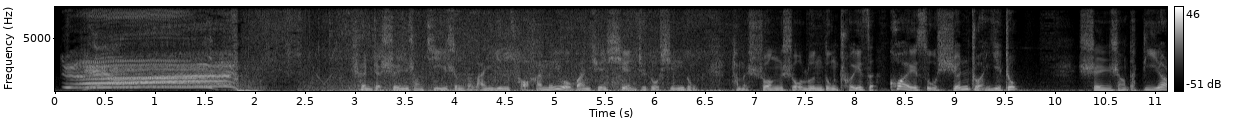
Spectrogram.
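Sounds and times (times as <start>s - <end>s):
two brothers roaring together: 0.0s - 1.9s
speech: 3.0s - 11.1s.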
